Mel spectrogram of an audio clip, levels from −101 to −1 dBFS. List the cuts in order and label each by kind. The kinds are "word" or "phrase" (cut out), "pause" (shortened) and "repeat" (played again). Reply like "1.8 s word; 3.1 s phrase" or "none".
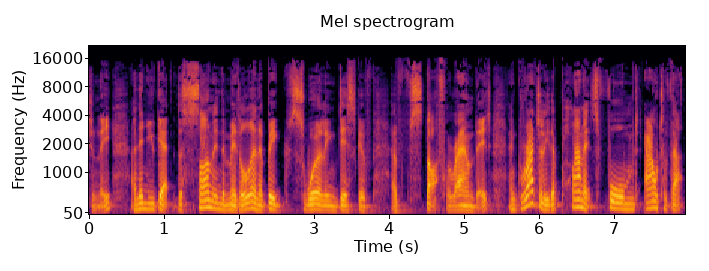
none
